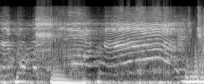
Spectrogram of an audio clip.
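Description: A performer's high-pitched voice shouting through a stage PA, one drawn-out cry that rises and then falls in pitch, over deep thuds.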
